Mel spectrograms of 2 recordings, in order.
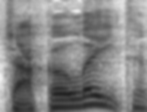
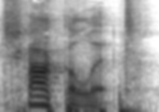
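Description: First: The word is pronounced in an unusual way. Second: The word is pronounced in the ordinary way. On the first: It forms part of a pun. "The joke says chocolate" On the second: It is the everyday way of saying it. "Normally you'd say chocolate"

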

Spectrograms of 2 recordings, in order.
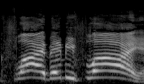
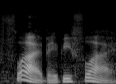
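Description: First: It is said in an intense, impassioned way. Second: It is said in a smooth, calm way. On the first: "you can say that with like an intense" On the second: "you could also say sort of like as a smooth"

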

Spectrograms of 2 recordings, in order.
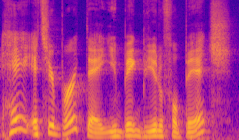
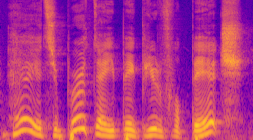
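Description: First: It is read in a natural, ordinary voice. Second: It is read in an altered, put-on voice.

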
